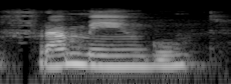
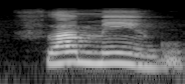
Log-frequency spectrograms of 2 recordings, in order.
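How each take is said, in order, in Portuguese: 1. A segunda consoante é pronunciada como R. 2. A segunda consoante é pronunciada como L.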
